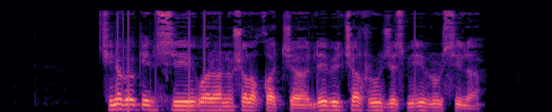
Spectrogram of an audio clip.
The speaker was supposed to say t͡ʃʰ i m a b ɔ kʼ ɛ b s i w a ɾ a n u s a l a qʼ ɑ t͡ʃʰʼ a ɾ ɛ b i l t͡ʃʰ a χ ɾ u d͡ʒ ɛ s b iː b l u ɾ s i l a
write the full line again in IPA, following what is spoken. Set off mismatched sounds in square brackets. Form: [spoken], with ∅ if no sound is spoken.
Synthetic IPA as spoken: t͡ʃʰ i [n] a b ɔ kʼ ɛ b s i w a ɾ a n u [ʃ] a l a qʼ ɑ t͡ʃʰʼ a [l] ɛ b i l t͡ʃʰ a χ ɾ u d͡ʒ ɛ s b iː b [ɾ] u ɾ s i l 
